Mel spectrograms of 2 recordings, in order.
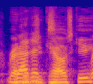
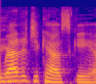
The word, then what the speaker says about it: Ratajkowski: Ratajkowski? – Ratajkowski.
